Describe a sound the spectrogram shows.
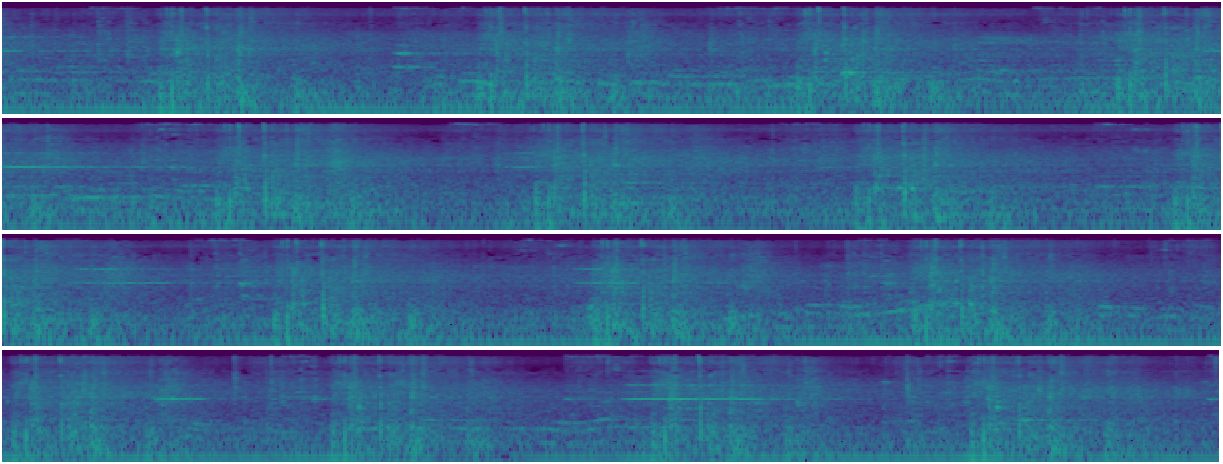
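A packing machine whirs and clatters steadily.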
